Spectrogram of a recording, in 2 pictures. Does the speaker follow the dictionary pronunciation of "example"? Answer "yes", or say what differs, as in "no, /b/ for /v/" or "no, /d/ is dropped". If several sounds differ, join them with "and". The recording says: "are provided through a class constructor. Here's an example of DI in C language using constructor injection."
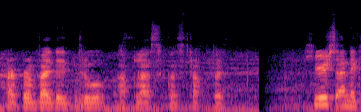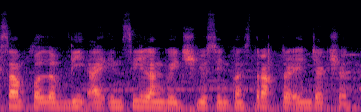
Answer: no, /s/ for /z/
